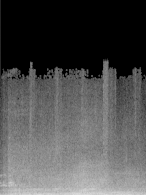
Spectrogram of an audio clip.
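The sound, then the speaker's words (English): A black car drives off, a steady low engine rumble holding at an even, moderate level for a few seconds. “Buddha's black car pulls up outside, then Mikey's let out, followed by Stephen and Spunky. Pulling up his hood, Mikey goes one way across the estate, then the two lads split up and go another. The car drives on.”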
